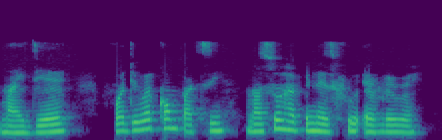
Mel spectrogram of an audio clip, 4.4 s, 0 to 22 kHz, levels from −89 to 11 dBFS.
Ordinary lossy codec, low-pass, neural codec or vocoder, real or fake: AAC, 32 kbps; 7.2 kHz; none; real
